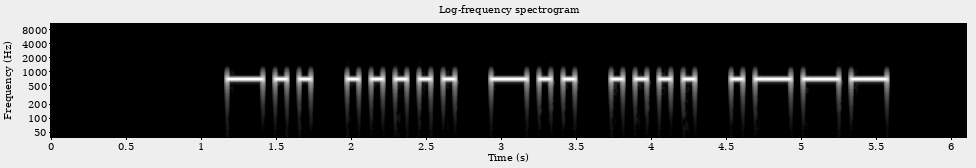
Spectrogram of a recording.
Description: Morse code, heard as a keyed tone, about 15 wpm, 700 Hz. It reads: D5DHJ
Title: Five Challenging Letter-Number Combinations 15wpm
